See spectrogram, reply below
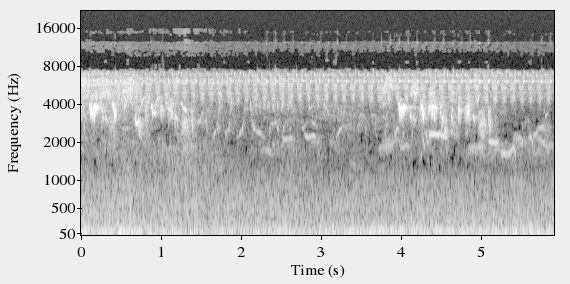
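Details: River warbler near the Drentse Aa at Tynaarlo, the Netherlands, morning of 10 June 2022: an unbroken, dry, sewing-machine-like high buzz, while other birds add scattered chirps and short whistled notes lower down.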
